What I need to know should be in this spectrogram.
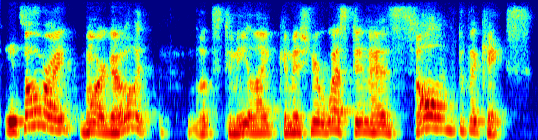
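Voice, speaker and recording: A man playing a suave, unruffled gentleman sleuth in an old-time radio drama, polite and assured. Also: high voice, animated, unhurried, highs cut off. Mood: calm, reassuring.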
